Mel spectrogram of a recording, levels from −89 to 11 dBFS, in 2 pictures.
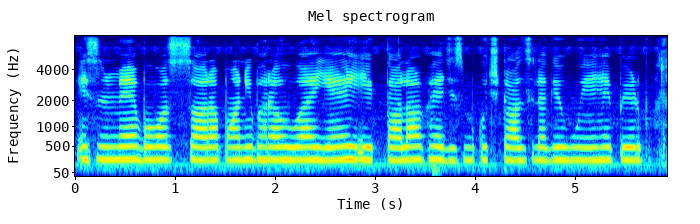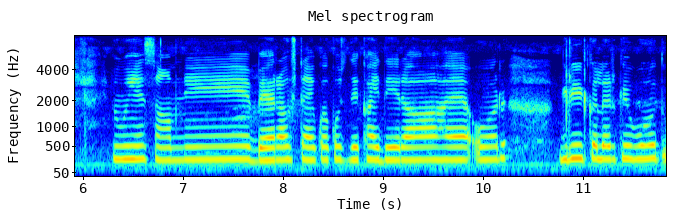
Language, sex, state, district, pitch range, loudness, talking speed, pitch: Hindi, female, Chhattisgarh, Rajnandgaon, 240-250 Hz, -26 LUFS, 185 wpm, 245 Hz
